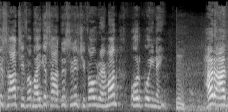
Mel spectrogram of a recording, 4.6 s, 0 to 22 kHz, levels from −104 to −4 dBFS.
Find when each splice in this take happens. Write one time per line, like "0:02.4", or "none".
0:03.4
